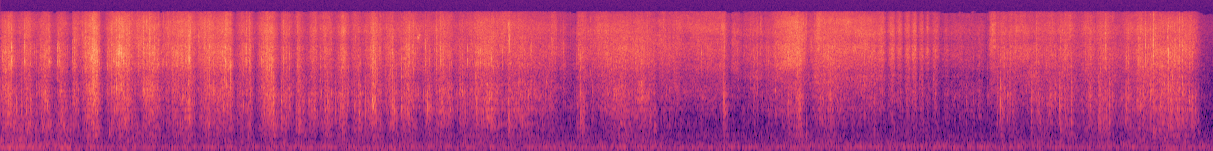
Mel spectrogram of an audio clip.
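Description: A gloved hand rubs and wipes a white cloth wipe across a black plastic computer keyboard with hollow key caps. The result is a continuous bright, scratchy swishing and scraping, broken by quick rough strokes and faint clicks of the keys, over a steady low hum.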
